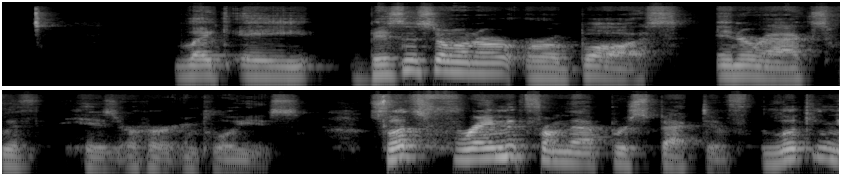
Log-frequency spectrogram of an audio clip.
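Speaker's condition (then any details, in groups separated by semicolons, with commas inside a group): No condition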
